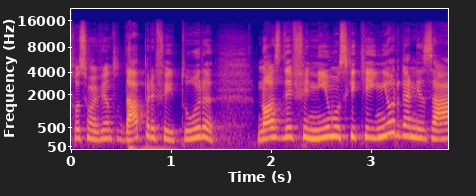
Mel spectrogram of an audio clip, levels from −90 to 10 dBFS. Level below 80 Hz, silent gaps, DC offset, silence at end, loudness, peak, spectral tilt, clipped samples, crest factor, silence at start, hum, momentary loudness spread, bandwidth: -52 dBFS; none; under 0.1%; 0 s; -16 LUFS; 0 dBFS; -3 dB/octave; under 0.1%; 16 dB; 0 s; none; 6 LU; 16 kHz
